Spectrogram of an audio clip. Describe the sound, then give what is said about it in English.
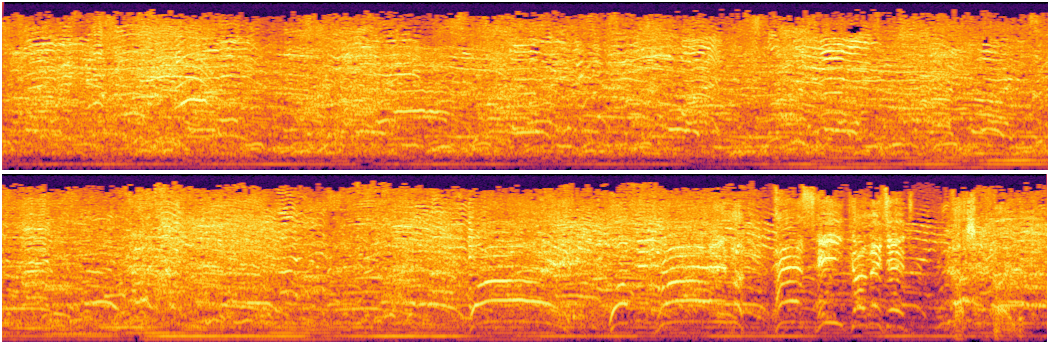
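A large crowd before Pilate shouts and clamors continuously, many voices overlapping into a loud, agitated roar with scattered louder yells rising above the din throughout. “But they shouted all the louder.”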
